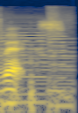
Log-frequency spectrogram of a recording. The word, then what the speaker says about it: Vex: Pronounced Vex, not Vetchus, by the way.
